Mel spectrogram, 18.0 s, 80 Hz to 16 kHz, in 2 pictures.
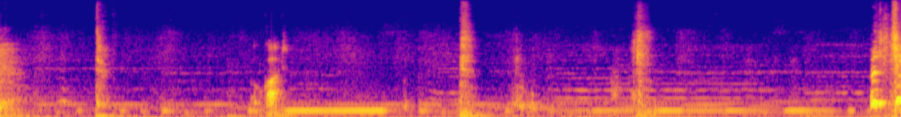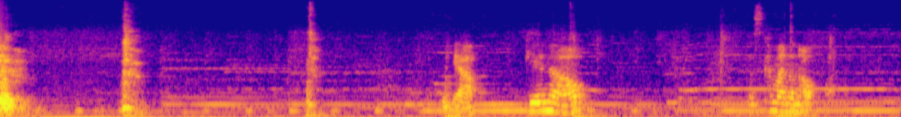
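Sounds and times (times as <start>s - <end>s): background music with held notes: 0.0s - 18.0s
woman sneezing: 8.7s - 9.4s.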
